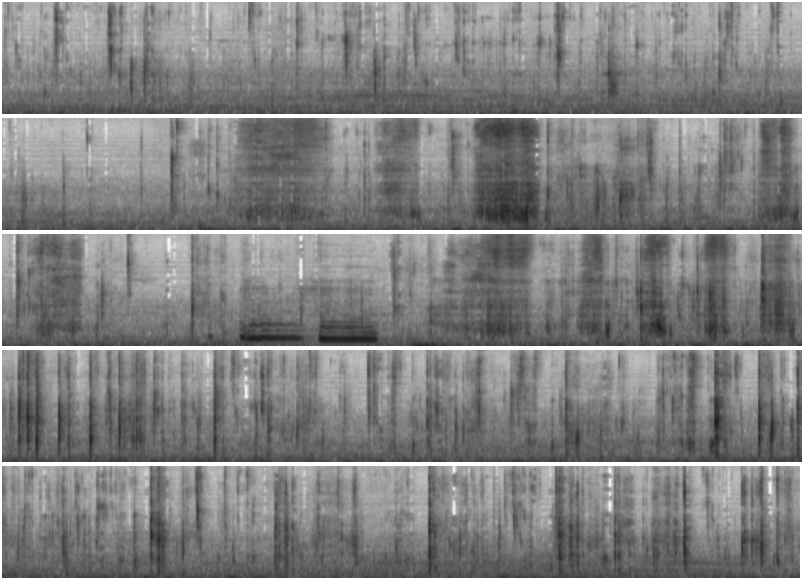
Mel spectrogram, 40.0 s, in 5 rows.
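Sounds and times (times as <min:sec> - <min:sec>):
wet chewing and smacking: 0:00.0 - 0:18.4, 0:19.8 - 0:39.9
slurping: 0:10.2 - 0:13.7
person humming mm: 0:18.0 - 0:19.9.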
